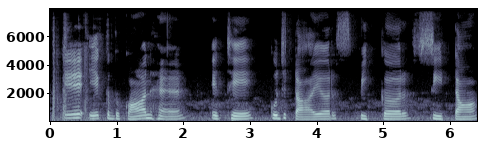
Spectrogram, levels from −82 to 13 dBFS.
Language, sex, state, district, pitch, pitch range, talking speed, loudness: Hindi, female, Punjab, Pathankot, 200 Hz, 180-220 Hz, 95 wpm, -15 LUFS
